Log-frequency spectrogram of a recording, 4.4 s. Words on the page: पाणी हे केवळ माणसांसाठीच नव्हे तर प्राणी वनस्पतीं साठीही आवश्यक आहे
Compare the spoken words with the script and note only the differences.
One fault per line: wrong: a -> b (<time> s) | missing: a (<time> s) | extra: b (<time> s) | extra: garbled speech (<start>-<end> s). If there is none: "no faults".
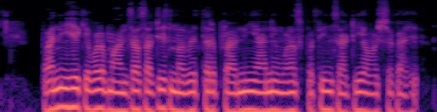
extra: आणि (2.6 s)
